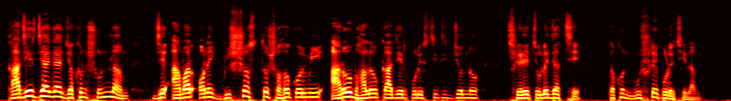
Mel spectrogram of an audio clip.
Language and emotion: Bengali, sad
